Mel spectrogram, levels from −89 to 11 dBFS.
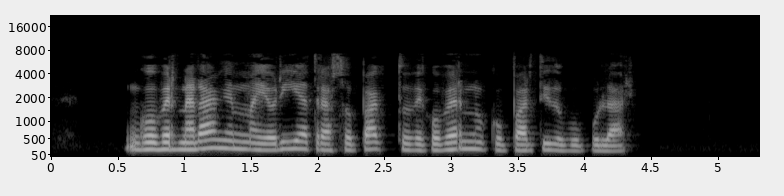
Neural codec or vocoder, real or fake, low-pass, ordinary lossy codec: none; real; 7.2 kHz; AAC, 48 kbps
